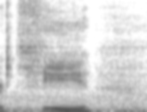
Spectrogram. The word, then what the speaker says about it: Qi: a look at two key or that's that's that's how it's pronounced Qi or key um wireless charging systems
